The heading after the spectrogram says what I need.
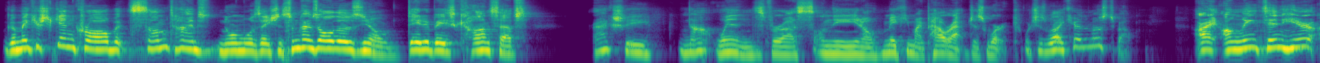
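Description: A middle-aged man giving a casual, opinionated tech tutorial, chatty with self-deprecating asides. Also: sits high. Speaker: tech trainer. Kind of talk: casual tutorial talk to camera.

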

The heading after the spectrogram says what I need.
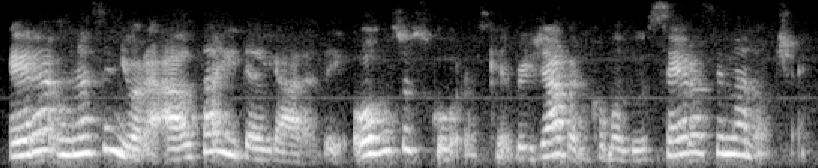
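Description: A woman storyteller reading a picture book aloud to children in an animated way. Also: high-pitched, normal speed, low-quality recording. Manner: animated, addresses young listeners.

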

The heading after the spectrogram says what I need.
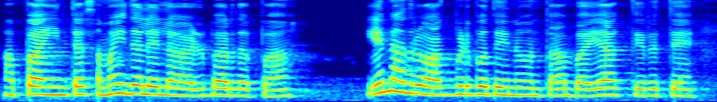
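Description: A woman's voice: a little high, normal speed, mellow, muffled recording, lightly acted. A woman voicing a grown son who comforts his crying father and makes wry remarks. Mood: consoling. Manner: consoling, wry.

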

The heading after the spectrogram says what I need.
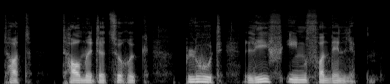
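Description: A man narrating a fantasy audiobook in a measured, dramatic way. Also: low voice, warm tone, no echo, studio quality. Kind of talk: scripted narration.

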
